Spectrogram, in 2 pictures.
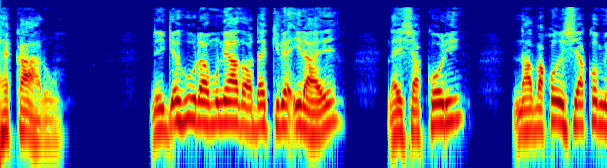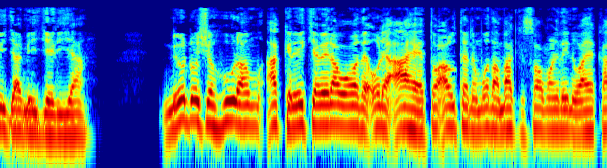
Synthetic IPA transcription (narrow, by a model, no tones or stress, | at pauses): ɛkaɾo̰ | niːŋɡeɦuɾamuneaðɔːdɛkiɾɛʔiɾae | nʔaiʃakoɾi | naβakoɣeʃiakomed͡ʑamed͡ʑeɾia | neondoːɕ̬jɔɦuɾamuʔakeɾekiaweɾawɔːðɛʔoɾea̰ʔahɛtwɔaɾutanemoðamakisɔmɔneðeinewahɛka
